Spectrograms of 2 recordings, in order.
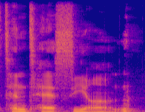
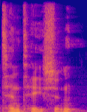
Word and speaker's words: Tentacion: It's Tentacion, not Temptation.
